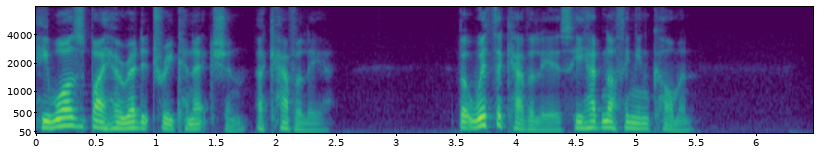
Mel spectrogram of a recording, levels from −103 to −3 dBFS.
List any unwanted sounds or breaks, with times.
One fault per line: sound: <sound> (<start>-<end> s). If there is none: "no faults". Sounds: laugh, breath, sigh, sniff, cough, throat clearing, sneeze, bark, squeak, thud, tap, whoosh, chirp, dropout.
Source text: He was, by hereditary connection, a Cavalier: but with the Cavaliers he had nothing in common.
no faults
